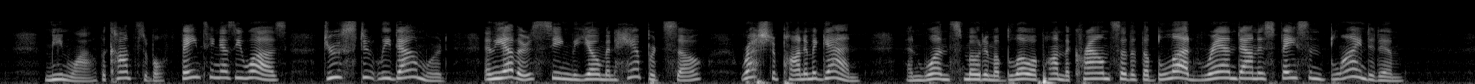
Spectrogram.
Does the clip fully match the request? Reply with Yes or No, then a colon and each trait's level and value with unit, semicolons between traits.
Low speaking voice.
No: high, 245 Hz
